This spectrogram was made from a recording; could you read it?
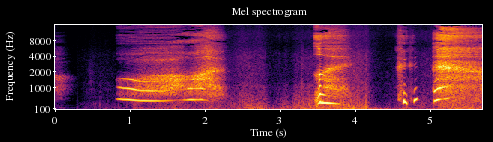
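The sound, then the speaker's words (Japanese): A drawn-out voiced yawn with a breathy, wavering tone, followed by a few softer sighing breaths and short vocal exhales, heard alone without talking. “お兄ちゃんの体がまたあったかくなったから、あくびが出ちゃった。”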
